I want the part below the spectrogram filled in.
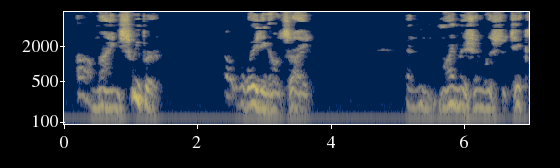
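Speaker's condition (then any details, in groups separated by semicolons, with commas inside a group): Parkinson's; attributed to Agent Orange exposure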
